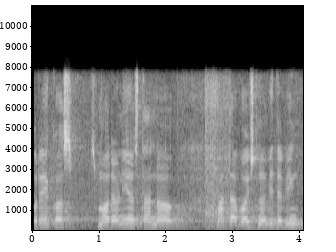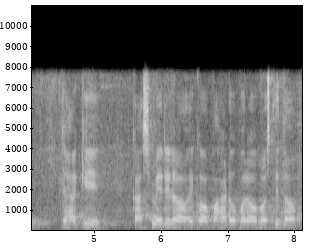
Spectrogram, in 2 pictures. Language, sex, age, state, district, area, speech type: Odia, male, 18-30, Odisha, Jajpur, rural, spontaneous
